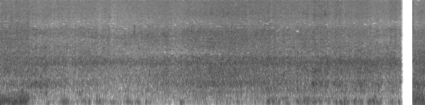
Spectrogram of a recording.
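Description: Small waves washing onto a sandy beach, with wind rumbling on the microphone. The sound drops out for an instant near the end.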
